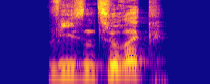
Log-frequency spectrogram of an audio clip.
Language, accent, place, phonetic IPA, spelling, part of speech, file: German, Germany, Berlin, [ˌviːzn̩ t͡suˈʁʏk], wiesen zurück, verb, De-wiesen zurück.ogg
- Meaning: inflection of zurückweisen: 1. first/third-person plural preterite 2. first/third-person plural subjunctive II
